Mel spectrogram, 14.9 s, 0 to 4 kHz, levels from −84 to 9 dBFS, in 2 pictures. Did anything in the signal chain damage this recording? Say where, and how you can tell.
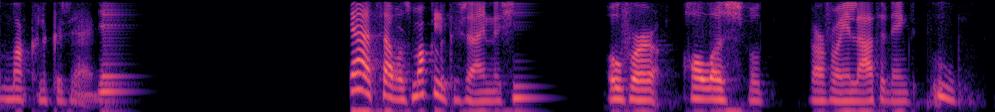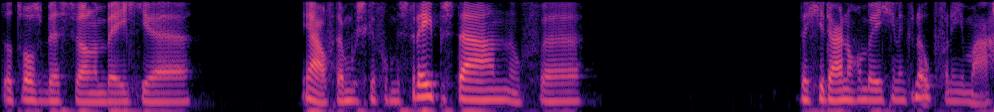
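Yes. After "makkelijker zijn", sound stalls at 0.78 s, fades to about 1.5 s of silence, then resumes at 2.65 s: likely a call audio freeze, with the jitter buffer starved at the network stage.

After "als je", a fading buzz or hiss into silence runs from 3.86 to 4.54 s, and about 0.66 s is skipped on return: likely a long network dropout.

After "ja of daar", from 10.05 to 14.87 s, the speech runs at 106% with unchanged pitch: a jitter buffer speed-up, trimming about a third of a second of pitch periods.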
